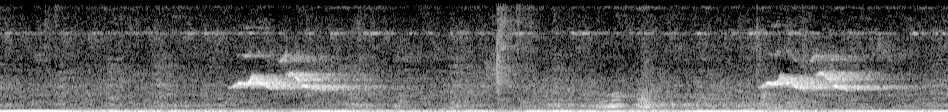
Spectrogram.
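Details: Household black-capped lories duetting at dawn hours as they learn to sing: two matching sharp, rising whistled notes roughly two and a half seconds apart, faint clicks between, over a low hum.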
